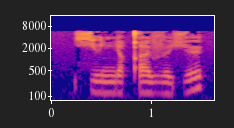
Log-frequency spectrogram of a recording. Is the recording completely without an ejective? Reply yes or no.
no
